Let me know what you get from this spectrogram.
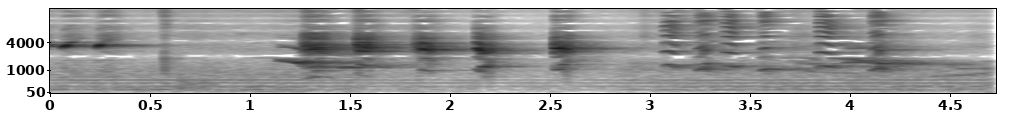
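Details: Male Westie puppy, two and a half months old, pedigreed, whimpers in quick pulses: high thin whines repeated about every third of a second, then softer broken squeaks trailing off.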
